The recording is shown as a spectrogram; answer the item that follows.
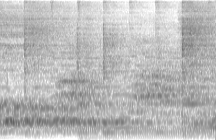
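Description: A man sings a Korean trot song into a handheld microphone over an electronic backing track. He holds one long note that ends about a second in, while the accompaniment plays on.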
